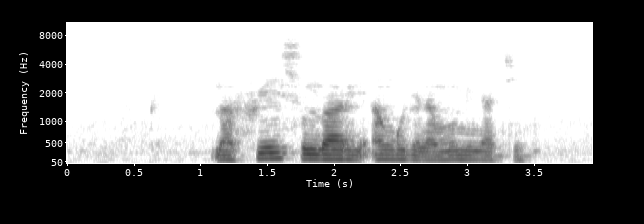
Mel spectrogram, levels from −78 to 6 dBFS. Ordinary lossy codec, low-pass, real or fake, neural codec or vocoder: MP3, 64 kbps; 9.9 kHz; real; none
